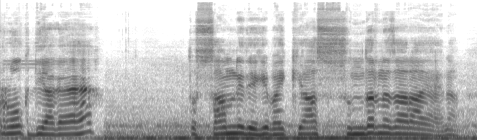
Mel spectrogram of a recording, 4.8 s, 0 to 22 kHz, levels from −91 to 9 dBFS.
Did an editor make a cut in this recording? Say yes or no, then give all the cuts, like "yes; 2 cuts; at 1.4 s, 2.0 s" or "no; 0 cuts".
yes; 1 cut; at 1.1 s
